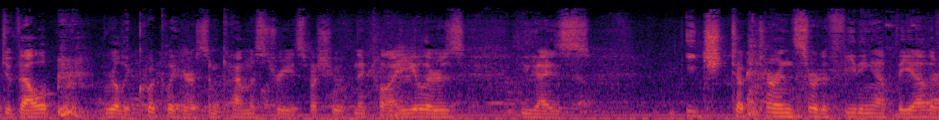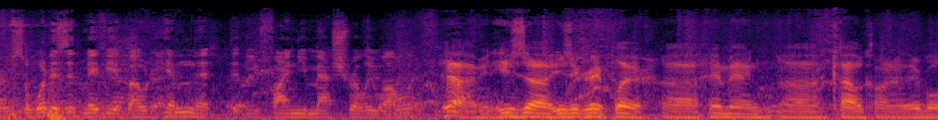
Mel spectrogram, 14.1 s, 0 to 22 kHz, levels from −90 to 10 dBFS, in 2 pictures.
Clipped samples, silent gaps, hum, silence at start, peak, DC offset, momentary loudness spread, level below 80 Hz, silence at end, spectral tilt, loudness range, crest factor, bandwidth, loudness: under 0.1%; none; none; 0 s; -8 dBFS; under 0.1%; 11 LU; -42 dBFS; 0 s; -4.5 dB/octave; 6 LU; 20 dB; 16.5 kHz; -28 LUFS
